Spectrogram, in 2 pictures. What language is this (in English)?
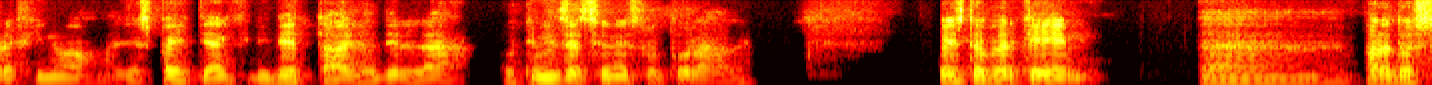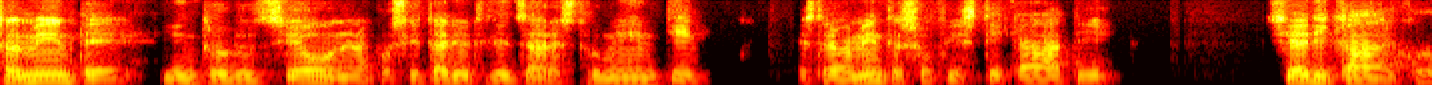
Italian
